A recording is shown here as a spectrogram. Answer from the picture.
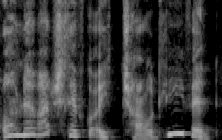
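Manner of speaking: high, loud, gushing delight; excited teacher. Retold or imitated. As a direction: squeal it out like thrilled news. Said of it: "she gets so excited".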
